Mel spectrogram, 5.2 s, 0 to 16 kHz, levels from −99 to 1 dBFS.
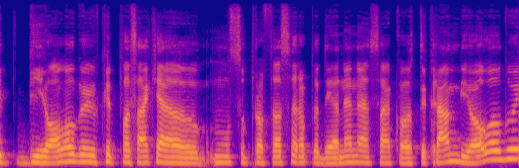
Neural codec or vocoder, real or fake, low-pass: codec, 32 kHz, 1.9 kbps, SNAC; fake; 14.4 kHz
